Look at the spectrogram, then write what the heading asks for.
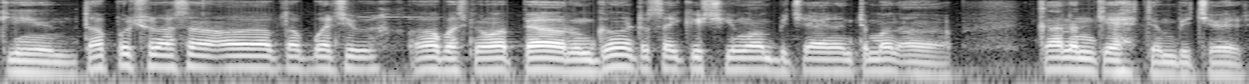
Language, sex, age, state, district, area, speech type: Kashmiri, male, 18-30, Jammu and Kashmir, Srinagar, urban, spontaneous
